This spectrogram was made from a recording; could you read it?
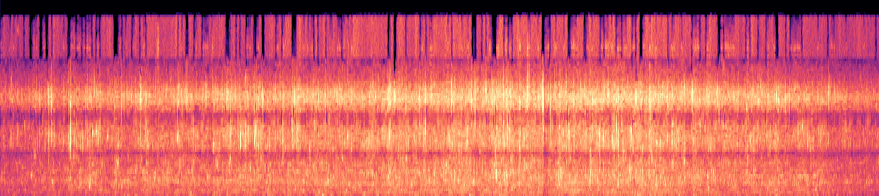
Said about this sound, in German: Stellt euch vor, es ist ganz warm und lauscht einfach mal diesem wunderbaren, herrlich frischen Bergflusswasser, wie es da so entlang plätschert.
